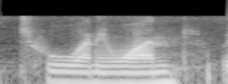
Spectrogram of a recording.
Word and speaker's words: 2NE1: It's 2NE1 is how they're pronounced, but I'll talk about it next week.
